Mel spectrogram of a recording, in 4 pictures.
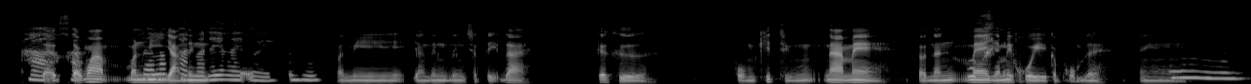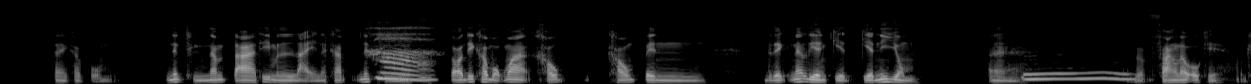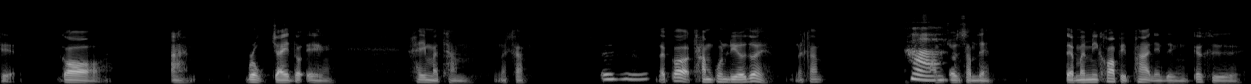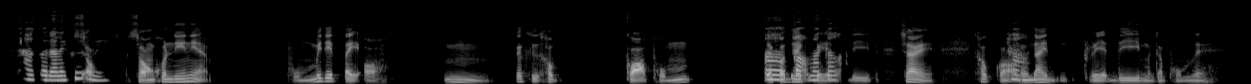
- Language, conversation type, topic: Thai, podcast, มีเคล็ดลับอะไรบ้างที่ช่วยให้เรากล้าล้มแล้วลุกขึ้นมาลองใหม่ได้อีกครั้ง?
- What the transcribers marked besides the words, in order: laughing while speaking: "โอ๊ย !"; drawn out: "อืม"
